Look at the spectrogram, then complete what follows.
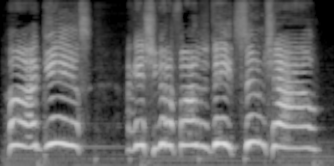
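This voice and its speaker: A man's voice: very high voice, flat delivery, moderate pace, a bit bright, faint music behind, pitched above the performer's own voice. A man voicing a folksy old grandmother who nags, in a visual novel game. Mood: pestering.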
